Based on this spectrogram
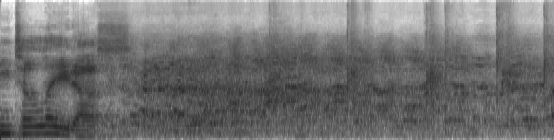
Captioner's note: laughter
